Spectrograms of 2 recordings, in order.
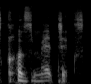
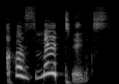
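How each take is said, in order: First: Said in the usual way. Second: COSMETICS drawn out very high, rising into a question; incredulous echo. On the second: Pretend. Host balks at the interpreter's word choice, incredulous. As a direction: squeal "Cosmetics" slowly as a disbelieving question.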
